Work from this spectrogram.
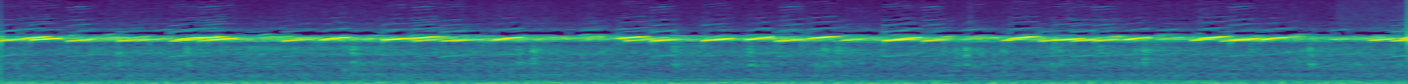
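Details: Chorus of frogs at dusk during spring in Ontario, Canada, made of bright, rapid peeps piled on one another into a shrill continuous ring that rises and falls in volume.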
